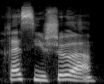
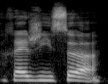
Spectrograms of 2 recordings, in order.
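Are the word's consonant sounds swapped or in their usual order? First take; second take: swapped; usual order. First: The consonant sounds are swapped around. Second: The consonant sounds are in their usual order. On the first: The speaker calls it wrong. "a lot of Germans actually get the the consonants mixed up, so they say" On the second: The speaker calls it right. "instead of"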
